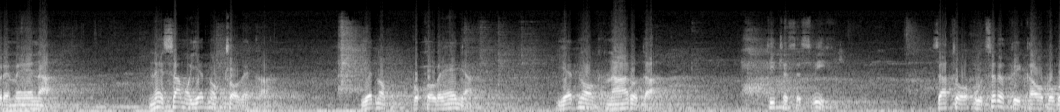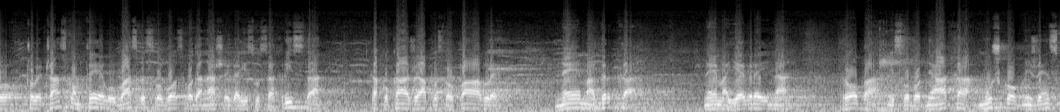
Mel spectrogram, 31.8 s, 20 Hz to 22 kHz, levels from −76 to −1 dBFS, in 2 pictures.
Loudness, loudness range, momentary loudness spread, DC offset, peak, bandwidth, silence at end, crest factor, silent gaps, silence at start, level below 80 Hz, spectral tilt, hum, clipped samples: -9 LUFS; 4 LU; 14 LU; 0.9%; 0 dBFS; 15 kHz; 0 s; 10 dB; none; 0 s; -24 dBFS; -7 dB/octave; none; 3%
